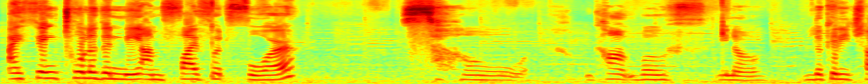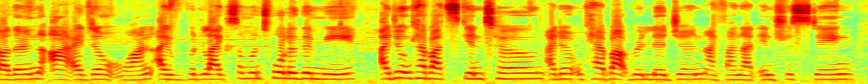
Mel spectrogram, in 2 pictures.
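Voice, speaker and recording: A young woman from Kenya talking candidly in a casual vlog, chatty and quick to laugh, recorded outdoors high up on a building. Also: steady tone, faint music behind. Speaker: vlogger and radio host.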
